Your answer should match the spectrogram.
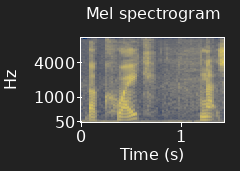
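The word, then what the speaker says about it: quaich: shallow as you can see it's called a quake and that's spelled q-u-a-i-c-h but it's very traditional so Rachel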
